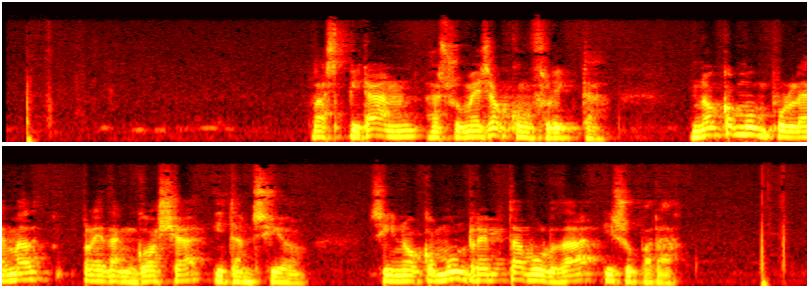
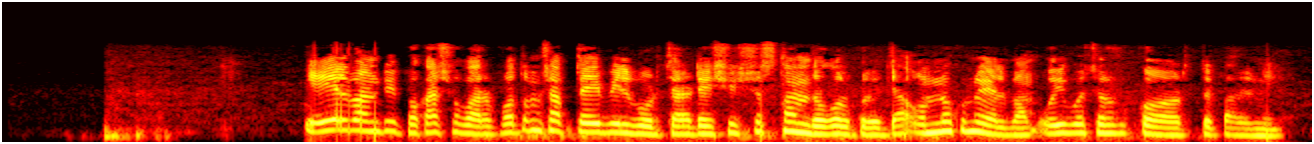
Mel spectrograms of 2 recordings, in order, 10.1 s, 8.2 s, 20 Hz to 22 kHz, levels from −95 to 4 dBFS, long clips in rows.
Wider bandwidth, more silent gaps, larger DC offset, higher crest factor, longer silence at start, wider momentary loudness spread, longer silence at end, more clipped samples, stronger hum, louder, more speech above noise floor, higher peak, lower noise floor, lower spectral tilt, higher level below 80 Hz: first, 14 kHz vs 7.8 kHz; neither; neither; about the same, 16 dB vs 16 dB; second, 0.15 s vs 0.65 s; first, 13 LU vs 9 LU; about the same, 0.25 s vs 0.2 s; neither; neither; about the same, -17 LUFS vs -16 LUFS; second, 40 dB vs 55 dB; about the same, -2 dBFS vs 0 dBFS; second, -57 dBFS vs -71 dBFS; about the same, -5.5 dB/octave vs -6 dB/octave; first, -44 dBFS vs -52 dBFS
